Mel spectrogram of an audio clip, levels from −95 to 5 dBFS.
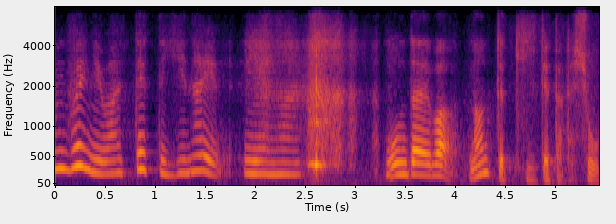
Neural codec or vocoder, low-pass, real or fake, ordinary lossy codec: codec, 24 kHz, 0.5 kbps, DualCodec; 7.2 kHz; fake; Opus, 24 kbps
